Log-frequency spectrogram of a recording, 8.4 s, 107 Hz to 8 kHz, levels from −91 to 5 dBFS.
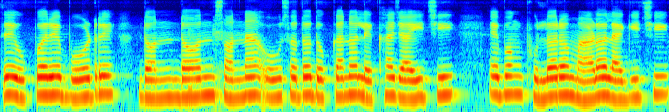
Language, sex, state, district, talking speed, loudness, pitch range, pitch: Odia, female, Odisha, Nuapada, 85 wpm, -15 LUFS, 190-210 Hz, 200 Hz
